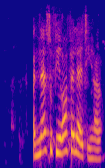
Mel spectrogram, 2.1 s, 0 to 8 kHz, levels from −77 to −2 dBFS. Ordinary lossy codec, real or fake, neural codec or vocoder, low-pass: AAC, 48 kbps; real; none; 7.2 kHz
